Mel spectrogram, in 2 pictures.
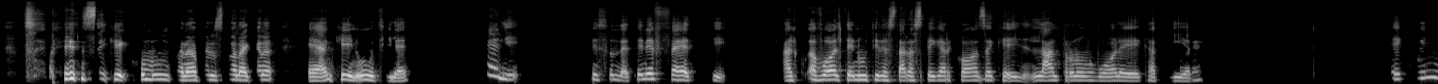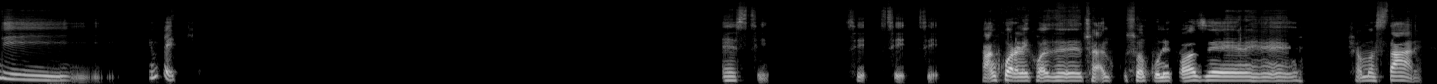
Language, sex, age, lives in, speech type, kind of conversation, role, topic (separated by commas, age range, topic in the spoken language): Italian, female, 50-54, Italy, conversation, podcast, guest, Come capisci che è il momento di chiedere aiuto, invece di cercare di cavartela da solo?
